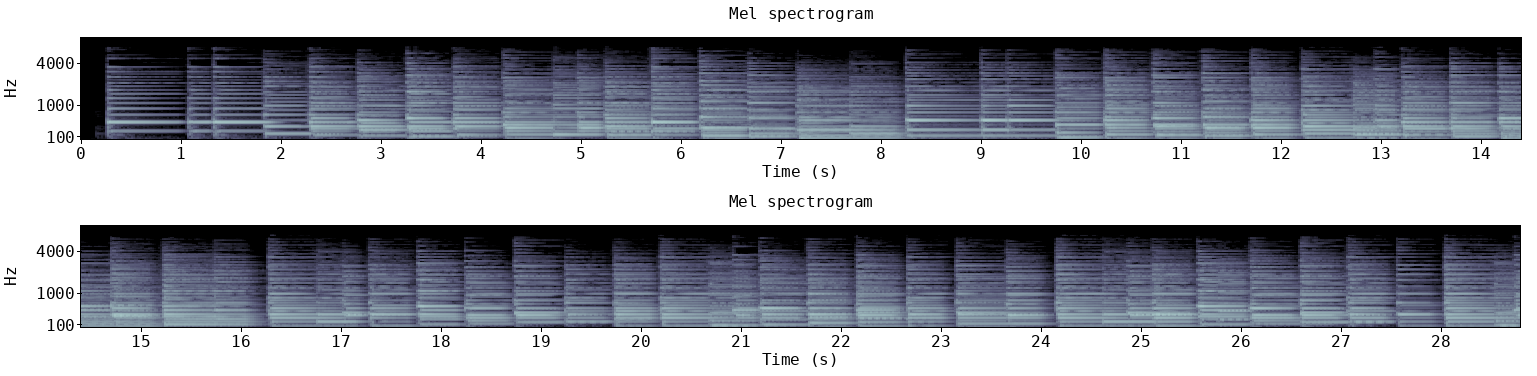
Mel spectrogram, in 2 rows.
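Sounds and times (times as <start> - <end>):
piano: 0.1 - 28.7.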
